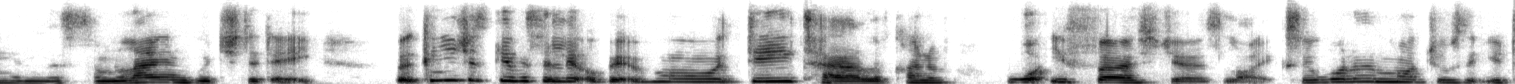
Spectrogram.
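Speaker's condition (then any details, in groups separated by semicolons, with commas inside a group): No condition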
